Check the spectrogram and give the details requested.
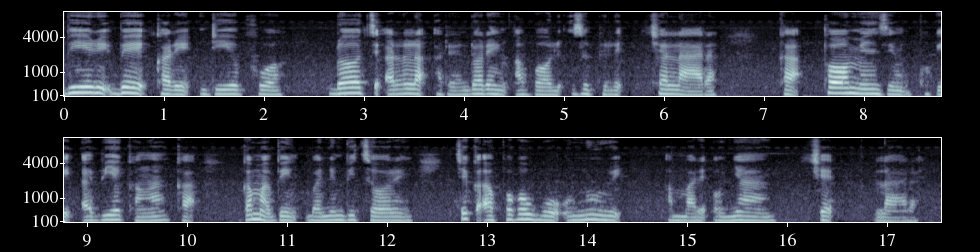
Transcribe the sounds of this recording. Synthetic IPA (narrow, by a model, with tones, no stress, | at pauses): biː˦ɾɪ˦be˦˨ka˨ɾɪ˨dɪ˦e˦pʰʊ˦ɔ˦ | dɔː˦tɪ˨ʔa˨ɾa˦la˨a˨dɪ˨n˨dɔ˦ɾɪ˦ŋa˨bɔ˨lɪ˨zʊ˦pɪ˨lɪ˨ | t͡ʃɛ˦laː˨ɾa˦ | ka˨pɔ˦mɪ˦nzɪ˨ŋkʊ˨ɣɪ˨a˨bi˦e˦kʰa˨ŋa˦ka̰˨ | ɡa˦ma˨bɪ˨ŋba˨nɪ˦mbi˦tɔː˦ɾɪ˦ŋ | t͡ʃɛ˦ka̰˨ʔa˨pɔ˦ɣɔ˦wɔ˨ʔʊ˨nuː˦ɾɪ˨ | a˨ma˨ɾɪ̰˨ʔʊ˨ɲaː˦ŋ˦ | t͡ʃɛ˦ | laː˨ɾa˨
